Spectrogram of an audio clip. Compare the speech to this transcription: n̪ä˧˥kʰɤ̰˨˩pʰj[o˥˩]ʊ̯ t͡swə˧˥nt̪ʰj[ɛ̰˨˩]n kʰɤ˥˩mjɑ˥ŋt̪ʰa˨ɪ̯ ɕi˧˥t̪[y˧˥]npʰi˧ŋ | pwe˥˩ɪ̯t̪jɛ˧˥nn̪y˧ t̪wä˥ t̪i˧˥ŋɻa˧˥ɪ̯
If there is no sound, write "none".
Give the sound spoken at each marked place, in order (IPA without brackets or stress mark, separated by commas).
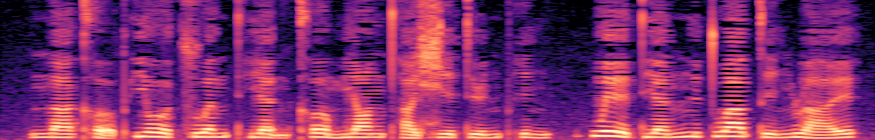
o˥˩, ɛ̰˨˩, y˧˥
